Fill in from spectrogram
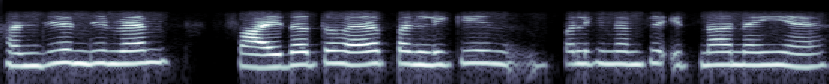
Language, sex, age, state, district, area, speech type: Hindi, male, 45-60, Rajasthan, Jaipur, urban, conversation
